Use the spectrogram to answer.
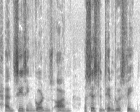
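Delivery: ordinary delivery, nothing marked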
